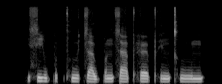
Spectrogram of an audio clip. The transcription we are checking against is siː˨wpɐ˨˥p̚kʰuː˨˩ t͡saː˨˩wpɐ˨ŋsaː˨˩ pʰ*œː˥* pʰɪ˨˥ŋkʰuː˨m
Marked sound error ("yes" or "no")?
yes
